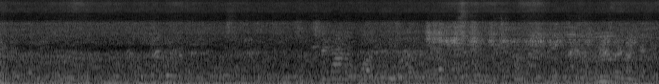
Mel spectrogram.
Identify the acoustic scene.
residential area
